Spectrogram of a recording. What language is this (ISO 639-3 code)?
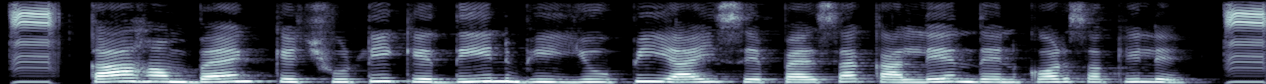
bho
